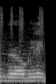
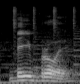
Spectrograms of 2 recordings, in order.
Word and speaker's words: de Broglie: Actual में ये डी ब्रोगली नहीं है, ठीक है। What is this, डी ब्रोए, क्या बोला जाएगा ये, डी ब्रोए हाइपोथेसिस, ठीक है।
